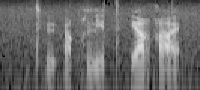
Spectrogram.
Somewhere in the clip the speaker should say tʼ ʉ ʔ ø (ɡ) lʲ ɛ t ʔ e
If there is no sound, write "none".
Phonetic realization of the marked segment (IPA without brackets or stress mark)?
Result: q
